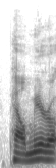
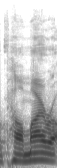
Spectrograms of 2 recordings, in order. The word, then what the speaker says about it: Palmyra: First, let's establish off the top as we take a look and situate Palmyra or Palmyra on the map. I've heard it pronounced both ways.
